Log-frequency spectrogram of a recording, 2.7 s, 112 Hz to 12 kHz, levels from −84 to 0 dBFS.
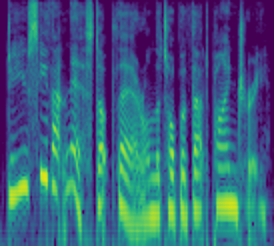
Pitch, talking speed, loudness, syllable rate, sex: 255 Hz, 305 wpm, -16 LUFS, 5.8 syllables/s, female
